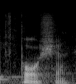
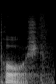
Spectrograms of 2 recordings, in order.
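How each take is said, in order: First: The name is said the original company way. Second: The name is said the common American way. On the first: The speaker calls it right. "when it should be" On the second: The speaker calls it wrong. "Most Americans pronounce it"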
